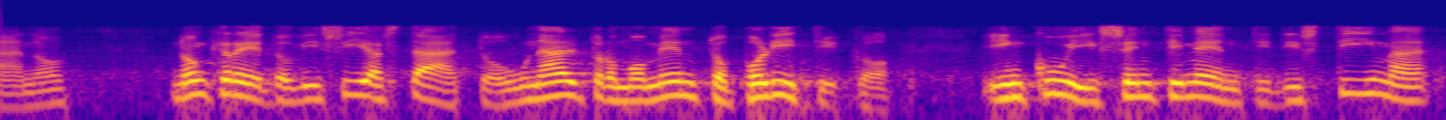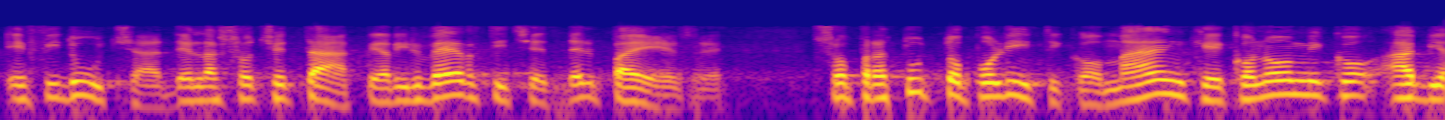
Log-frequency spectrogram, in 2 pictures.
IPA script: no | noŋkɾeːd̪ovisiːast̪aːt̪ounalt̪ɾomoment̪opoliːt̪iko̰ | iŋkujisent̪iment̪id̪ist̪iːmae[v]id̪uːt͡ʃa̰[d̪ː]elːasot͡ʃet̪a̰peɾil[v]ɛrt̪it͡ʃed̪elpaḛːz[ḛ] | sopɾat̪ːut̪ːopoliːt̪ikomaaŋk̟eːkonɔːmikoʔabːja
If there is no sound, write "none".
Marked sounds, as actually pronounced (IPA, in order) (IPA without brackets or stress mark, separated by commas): f, d̪, v, ḛ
